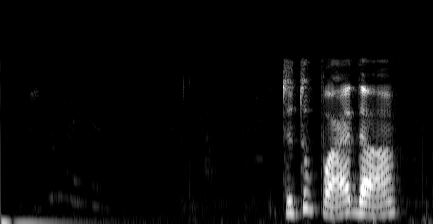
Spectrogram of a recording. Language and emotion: Russian, angry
